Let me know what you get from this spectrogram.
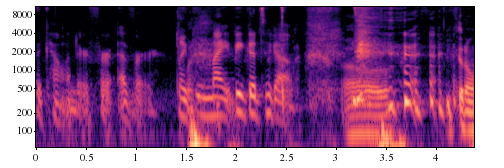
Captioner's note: chuckles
